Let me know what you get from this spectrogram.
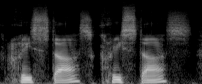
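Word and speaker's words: Χριστός: So, for example, the name Christ, Christos, we do the K, a K. Kind of clear your throat gently, not over the top. Clear your throat. Clear your throat gently as you say Christos.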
